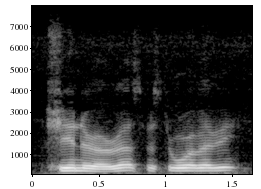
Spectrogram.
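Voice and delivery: usual speaking voice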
